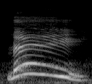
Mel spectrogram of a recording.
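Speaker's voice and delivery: high, loud excited shout out the window. A narrator's reading. Girl arriving shouts through the window, excited. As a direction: shout it out the car window, thrilled. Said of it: "She shouted through the open window".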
